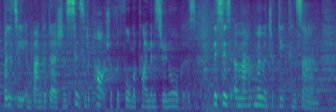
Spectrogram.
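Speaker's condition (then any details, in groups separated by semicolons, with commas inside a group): No condition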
